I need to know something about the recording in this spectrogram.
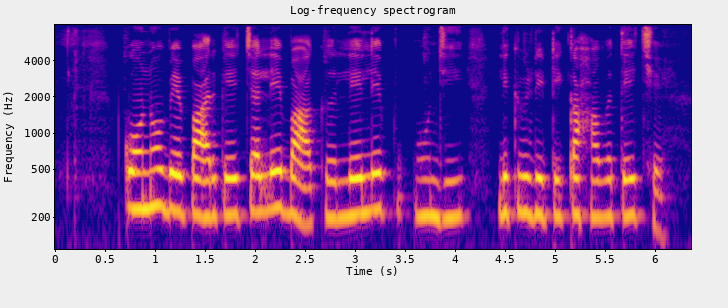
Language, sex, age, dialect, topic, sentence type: Maithili, female, 18-24, Bajjika, banking, statement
